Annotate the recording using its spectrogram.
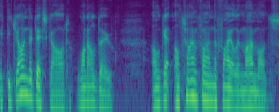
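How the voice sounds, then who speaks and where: Quietly, a man with a British accent speaks in a fairly low-pitched voice. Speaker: gaming live streamer. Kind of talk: gameplay live stream chat. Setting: home at night, live stream. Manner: talking quietly.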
